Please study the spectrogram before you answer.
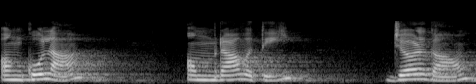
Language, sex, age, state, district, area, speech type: Goan Konkani, female, 30-45, Goa, Bardez, urban, spontaneous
